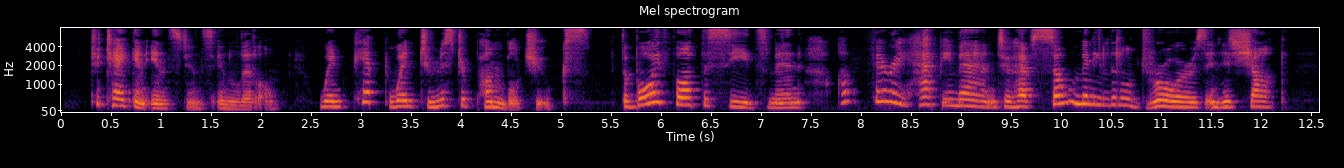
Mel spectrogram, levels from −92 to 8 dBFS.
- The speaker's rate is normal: Yes, average, 145 wpm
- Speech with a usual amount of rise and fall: No, wide, 6.8 semitones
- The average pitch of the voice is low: No, high, 200 Hz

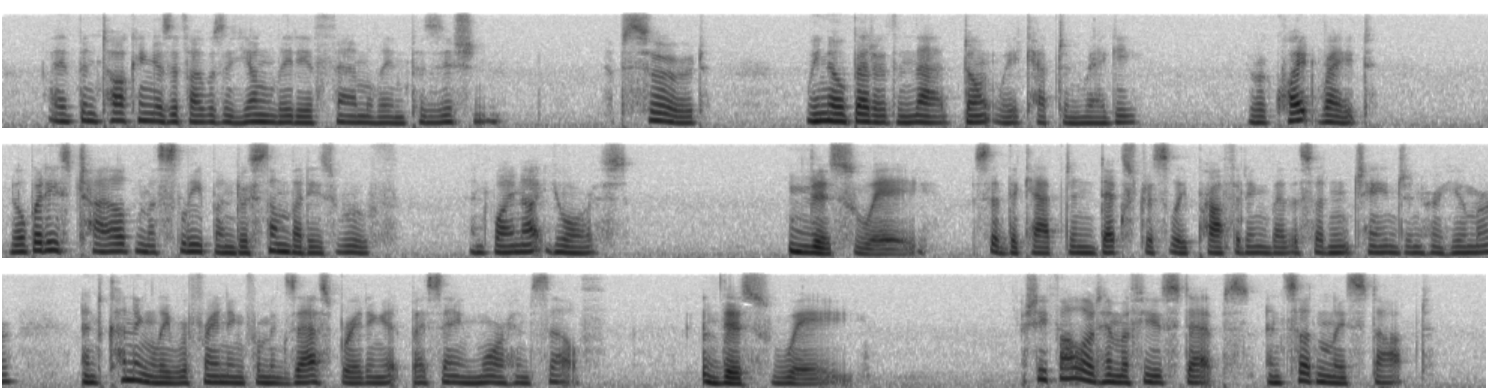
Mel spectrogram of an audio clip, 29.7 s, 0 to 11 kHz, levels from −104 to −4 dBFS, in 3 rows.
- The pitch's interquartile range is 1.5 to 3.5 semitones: Yes, average, 2.9 semitones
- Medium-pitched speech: Yes, medium, 160 Hz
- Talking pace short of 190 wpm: Yes, average, 150 wpm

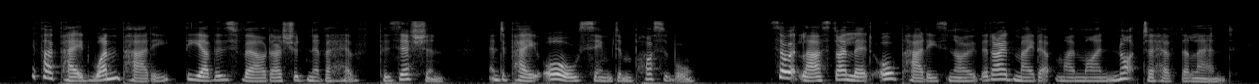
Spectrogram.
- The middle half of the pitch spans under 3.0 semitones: No, wide, 5.4 semitones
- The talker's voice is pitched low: No, medium, 175 Hz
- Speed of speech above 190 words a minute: No, average, 185 wpm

